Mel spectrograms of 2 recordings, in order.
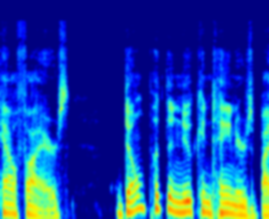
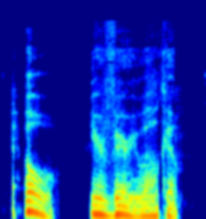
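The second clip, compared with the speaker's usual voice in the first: public radio announcer voice, lower pitch; 5 semitones lower than usual. Replying to a co-host's thanks on the show; NPR voice. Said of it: "I've somehow broke into my N P R voice".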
